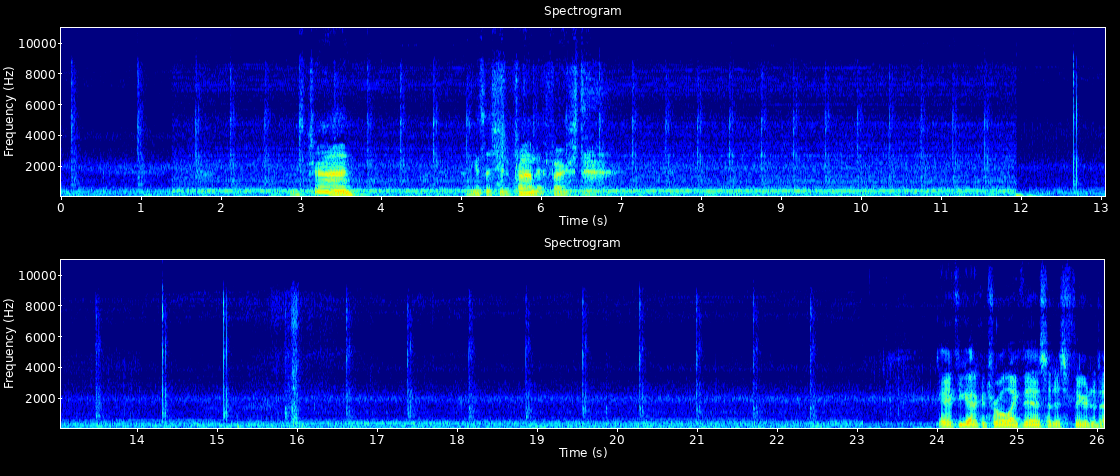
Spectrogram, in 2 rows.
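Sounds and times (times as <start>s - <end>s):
fan hum: 0.0s - 26.0s
fuel pump ticking: 1.4s - 12.0s.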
